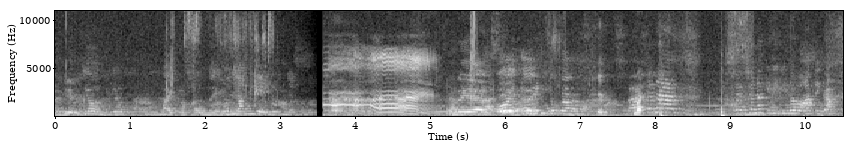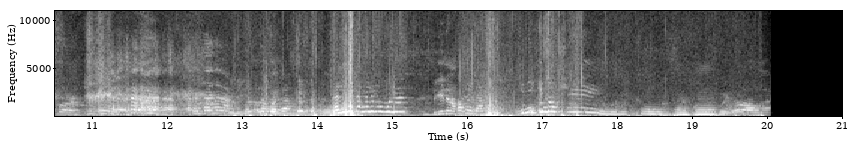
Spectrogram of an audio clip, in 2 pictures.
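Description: A young boy talks and giggles close to a microphone.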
